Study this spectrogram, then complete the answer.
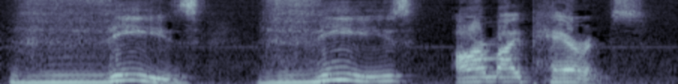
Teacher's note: That's the voiced TH. You should be able to feel a strong vibration in your throat and on your tongue.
